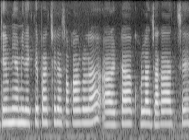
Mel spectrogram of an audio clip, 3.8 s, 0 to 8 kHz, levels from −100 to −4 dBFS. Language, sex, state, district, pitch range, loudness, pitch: Bengali, female, West Bengal, Jalpaiguri, 240-260 Hz, -17 LUFS, 255 Hz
